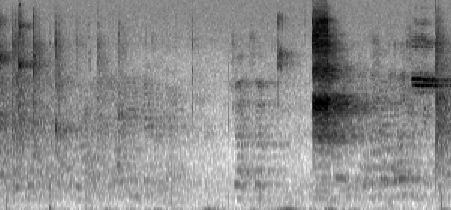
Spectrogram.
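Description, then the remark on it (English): A referee's whistle gives a sharp, shrill blast over the steady murmur of a basketball crowd at a Saints versus Mariners game, and a second, shorter high tone follows moments later amid the rising noise. “and we've got a whistle here.”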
